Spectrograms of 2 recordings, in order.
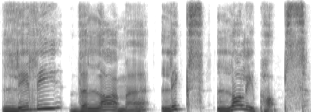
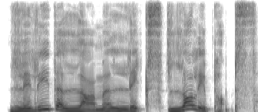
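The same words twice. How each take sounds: First: The phrase is said at a slow pace. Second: The phrase is said at a medium pace.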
